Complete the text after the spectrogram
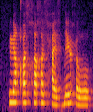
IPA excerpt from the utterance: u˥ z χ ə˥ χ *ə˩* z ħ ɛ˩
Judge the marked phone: incorrect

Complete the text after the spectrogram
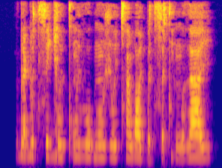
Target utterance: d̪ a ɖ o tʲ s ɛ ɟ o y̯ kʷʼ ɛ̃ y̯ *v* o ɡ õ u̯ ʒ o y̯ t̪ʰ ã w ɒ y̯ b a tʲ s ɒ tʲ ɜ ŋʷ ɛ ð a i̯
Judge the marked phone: correct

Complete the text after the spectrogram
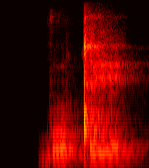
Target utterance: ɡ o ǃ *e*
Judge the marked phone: correct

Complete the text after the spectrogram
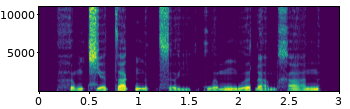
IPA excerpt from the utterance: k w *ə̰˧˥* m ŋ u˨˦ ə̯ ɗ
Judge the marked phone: correct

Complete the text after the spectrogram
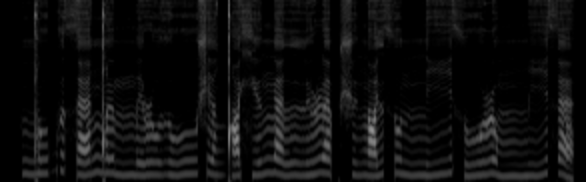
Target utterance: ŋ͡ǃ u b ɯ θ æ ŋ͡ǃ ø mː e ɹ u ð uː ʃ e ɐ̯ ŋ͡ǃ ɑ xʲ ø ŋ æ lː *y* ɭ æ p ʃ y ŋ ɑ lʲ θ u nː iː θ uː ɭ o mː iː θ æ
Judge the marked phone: correct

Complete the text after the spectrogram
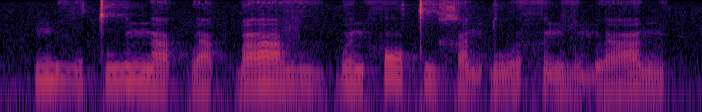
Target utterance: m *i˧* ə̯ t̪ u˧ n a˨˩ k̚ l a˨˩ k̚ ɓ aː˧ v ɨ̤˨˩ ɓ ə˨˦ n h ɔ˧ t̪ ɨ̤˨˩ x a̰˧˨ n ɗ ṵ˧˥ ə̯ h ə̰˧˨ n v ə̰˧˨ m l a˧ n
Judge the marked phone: incorrect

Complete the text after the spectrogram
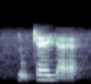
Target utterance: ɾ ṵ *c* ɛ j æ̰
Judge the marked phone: correct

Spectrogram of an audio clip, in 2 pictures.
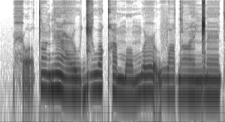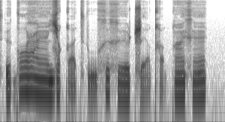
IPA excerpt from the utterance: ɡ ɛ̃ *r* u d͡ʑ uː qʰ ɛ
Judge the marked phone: incorrect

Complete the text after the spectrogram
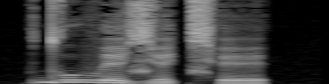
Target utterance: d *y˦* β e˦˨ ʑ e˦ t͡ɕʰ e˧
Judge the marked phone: incorrect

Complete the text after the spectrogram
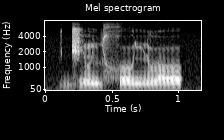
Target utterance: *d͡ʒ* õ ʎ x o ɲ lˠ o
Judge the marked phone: correct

